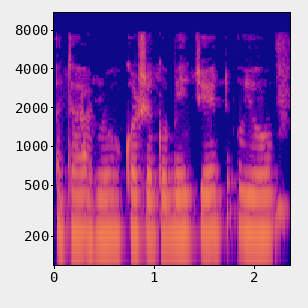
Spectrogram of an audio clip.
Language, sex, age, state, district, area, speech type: Nepali, female, 30-45, West Bengal, Darjeeling, rural, spontaneous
